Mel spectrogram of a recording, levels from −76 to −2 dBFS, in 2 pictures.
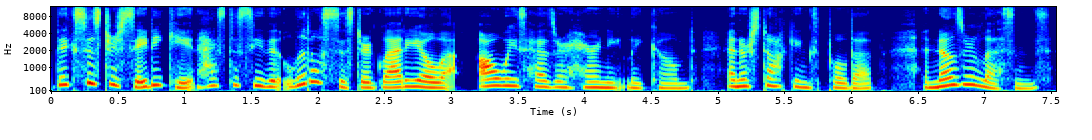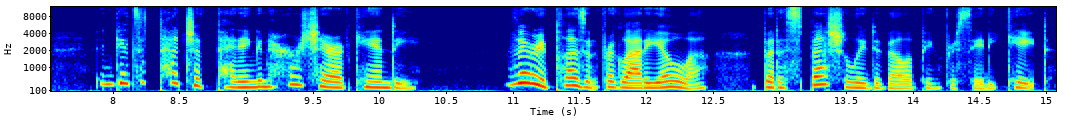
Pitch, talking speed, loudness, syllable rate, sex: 240 Hz, 185 wpm, -19 LUFS, 5.7 syllables/s, female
